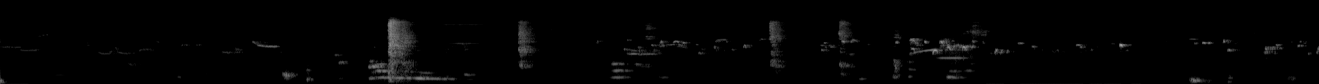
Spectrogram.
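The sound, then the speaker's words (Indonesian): A bird calls repeatedly in short chirps and trills, mixed with a few sharp clicks and knocks, moderately loud against an otherwise quiet background. “Kalau saudara penggemar burung, pernahkah saudara mendengar suara burung seperti ini?”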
